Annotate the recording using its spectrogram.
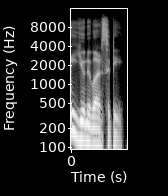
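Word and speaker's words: university: जैसे यूनिवर्सिटी, शुरू तो यू से होता है जो एक वाउल है, पर उसकी आवाज य जैसी है जो एक कॉन्सोनेंट साउंड है, इसलिए हम कहते हैं ए यूनिवर्सिटी।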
